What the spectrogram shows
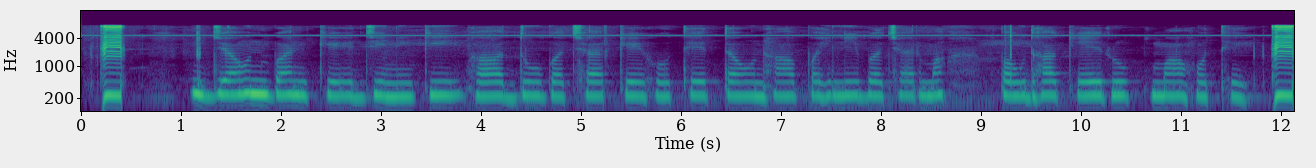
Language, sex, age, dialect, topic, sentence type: Chhattisgarhi, female, 18-24, Western/Budati/Khatahi, agriculture, statement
